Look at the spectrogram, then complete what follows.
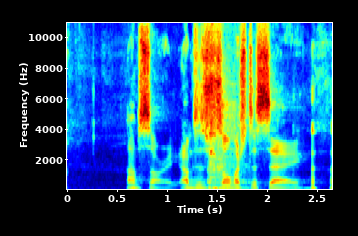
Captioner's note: laughs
